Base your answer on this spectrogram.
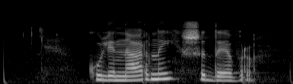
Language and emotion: Russian, neutral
